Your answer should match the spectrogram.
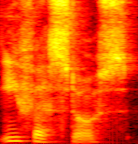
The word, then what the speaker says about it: Ήφαιστος: Stories about Hephaestus, pronounced Hephaestos in Greek, emphasize his ugliness and the fact that he walked with a limp.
